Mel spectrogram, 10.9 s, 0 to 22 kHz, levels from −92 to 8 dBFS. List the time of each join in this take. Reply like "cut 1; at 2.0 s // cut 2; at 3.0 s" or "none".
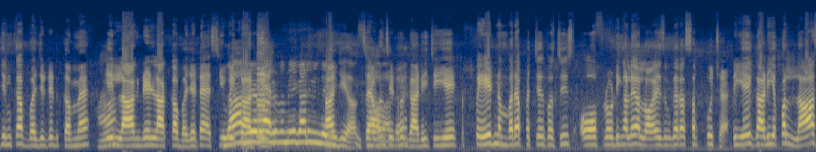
cut 1; at 6.2 s // cut 2; at 9.8 s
